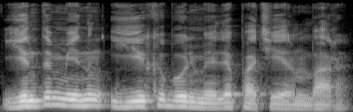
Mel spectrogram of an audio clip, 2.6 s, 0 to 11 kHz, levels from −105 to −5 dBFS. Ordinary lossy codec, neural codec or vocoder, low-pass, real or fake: none; none; 9.9 kHz; real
